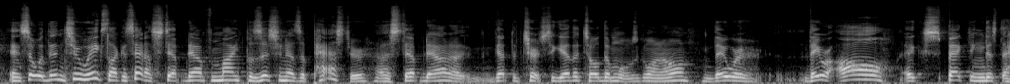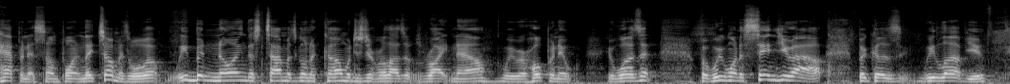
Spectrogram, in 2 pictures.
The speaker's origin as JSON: {"language": "English", "region": "Alabama", "country": "United States", "said": "we're from Alabama"}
